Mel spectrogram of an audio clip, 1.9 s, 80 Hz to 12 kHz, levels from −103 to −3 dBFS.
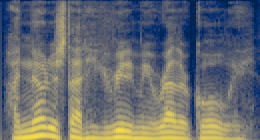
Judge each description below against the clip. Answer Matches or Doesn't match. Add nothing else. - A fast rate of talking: Matches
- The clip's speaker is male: Matches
